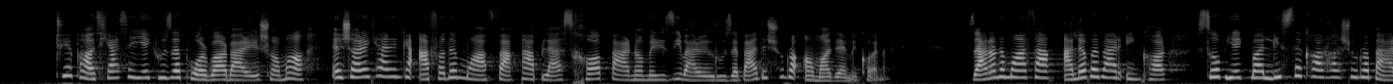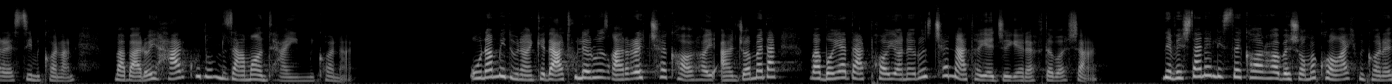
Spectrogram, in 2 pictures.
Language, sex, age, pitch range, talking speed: Persian, female, 10-29, 215-310 Hz, 155 wpm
